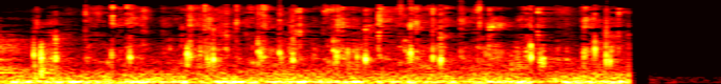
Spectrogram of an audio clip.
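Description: A Pembroke Welsh Corgi eating, with quick, irregular crunching and chewing and a heavy low thud under each bite.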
